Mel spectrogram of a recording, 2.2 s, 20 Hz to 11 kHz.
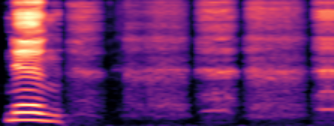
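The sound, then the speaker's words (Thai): A man imitates heavy panting, a sharp voiced gasp followed by several rapid, breathy exhalations in a steady rhythm, fairly loud, like someone during cardio exercise who is too out of breath to count past one or two. “แต่ถ้าเกิดผมได้นับได้แค่ 1 แล้วอีสองสามเนี่ยหอบแล้วเนี่ย แสดงว่าคาร์ดิโอกำลังได้ที่ และหัวใจเต้นกำลังได้ที่แล้วก็แบบว่า 1”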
